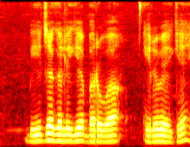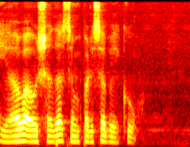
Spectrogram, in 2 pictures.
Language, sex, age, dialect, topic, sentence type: Kannada, male, 41-45, Coastal/Dakshin, agriculture, question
